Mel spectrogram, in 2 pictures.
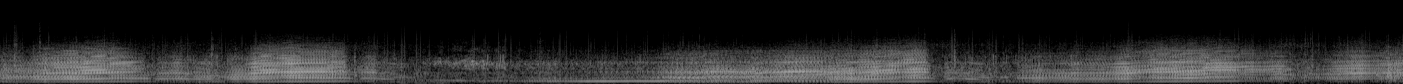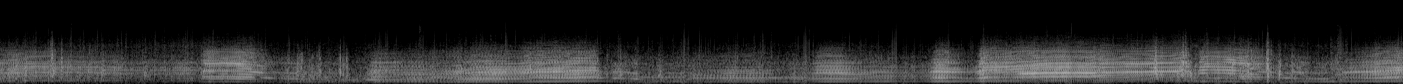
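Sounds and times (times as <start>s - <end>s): car engine revving in cabin: 0.0s - 4.3s, 5.0s - 28.0s.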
